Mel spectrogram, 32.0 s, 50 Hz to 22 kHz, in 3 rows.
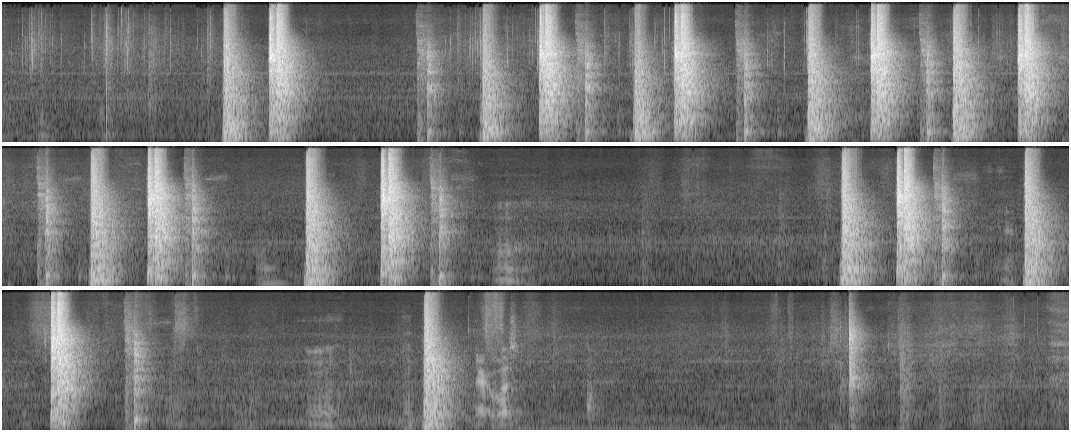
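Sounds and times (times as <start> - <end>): loud sharp knocks ringing: 2.2 - 3.2, 4.2 - 12.8, 13.7 - 15.2, 19.0 - 20.3, 20.9 - 22.9, 25.5 - 26.1.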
